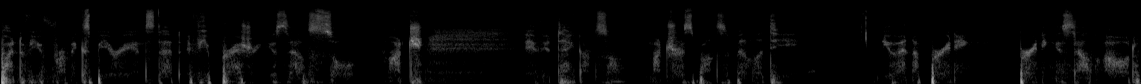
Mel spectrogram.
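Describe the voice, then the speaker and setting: Someone whispers at a fairly slow pace. The accent is non-native. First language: not English. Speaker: ASMR creator. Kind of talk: ASMR talk. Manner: soft-spoken.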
